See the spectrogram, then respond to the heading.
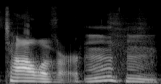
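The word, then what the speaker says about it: Toliver: I am exactly thinking of Don Tolliver with 19 million monthly listeners on Spotify. So Okay. I was not. All right. entirely- You're not crazy. Not crazy. His name does rhyme with John Oliver, though.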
